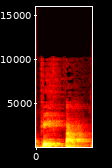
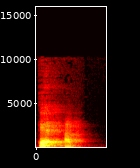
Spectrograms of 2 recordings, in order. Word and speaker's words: kiết tập: Nhân A Nan kiết tập kinh văn thời đó, bởi vì lúc mà tôn giả A Nan kiết tập kinh văn, cái chữ này đọc kiết hay cát đều được nha, kết thì là kiết thì là được, nhưng mà ở trong nhà Phật thường là kiết tập chứ không đọc là kết tập đó. Cho nên là chúng ta đọc kiết giống như kiết sử vậy đó, đọc cái chữ đó là kết sử, nhưng mà thật ra là trong nhà Phật là kiết sử không ạ.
